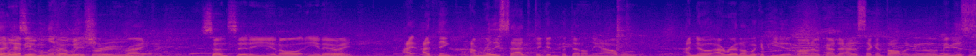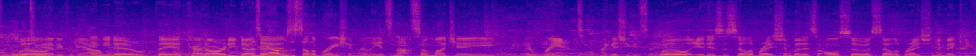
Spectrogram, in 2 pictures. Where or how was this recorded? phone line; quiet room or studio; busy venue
busy venue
